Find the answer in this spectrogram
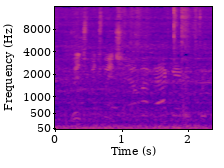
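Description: Vehicle engine idling with a steady low rumble during a snow-trail winch recovery, with faint distant voices talking over it.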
